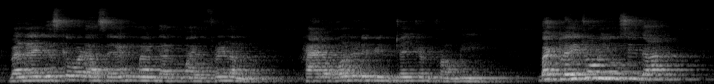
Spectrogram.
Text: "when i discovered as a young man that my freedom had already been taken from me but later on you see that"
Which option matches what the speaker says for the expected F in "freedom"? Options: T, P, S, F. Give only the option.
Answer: F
